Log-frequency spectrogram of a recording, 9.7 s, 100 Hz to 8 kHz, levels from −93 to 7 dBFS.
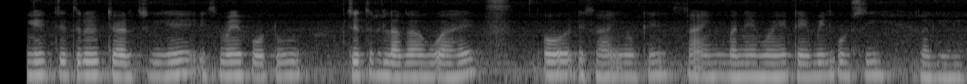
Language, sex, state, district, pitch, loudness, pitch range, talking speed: Hindi, male, Goa, North and South Goa, 160 Hz, -39 LUFS, 155-165 Hz, 140 wpm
